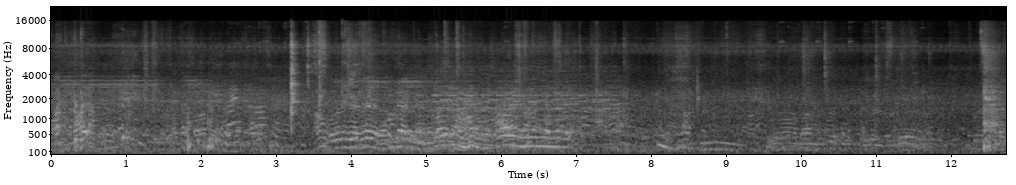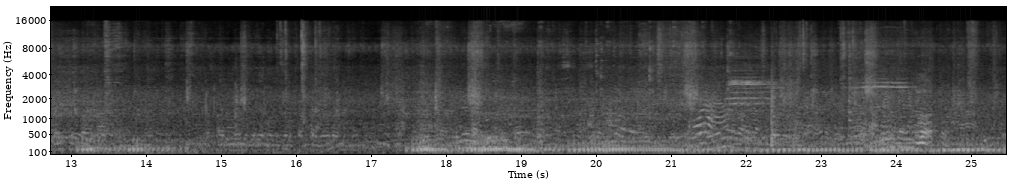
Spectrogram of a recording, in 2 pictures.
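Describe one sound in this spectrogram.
Women chat quietly nearby.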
